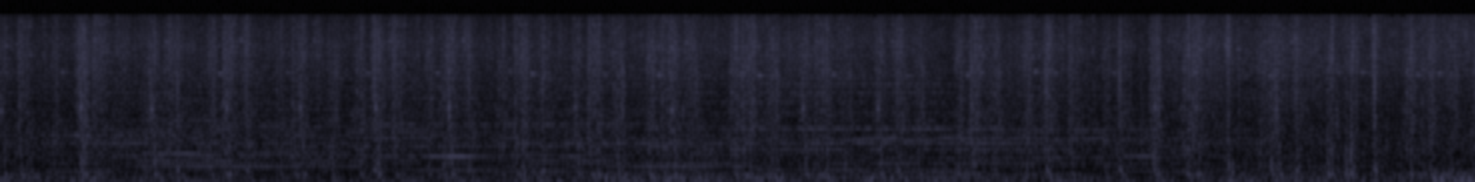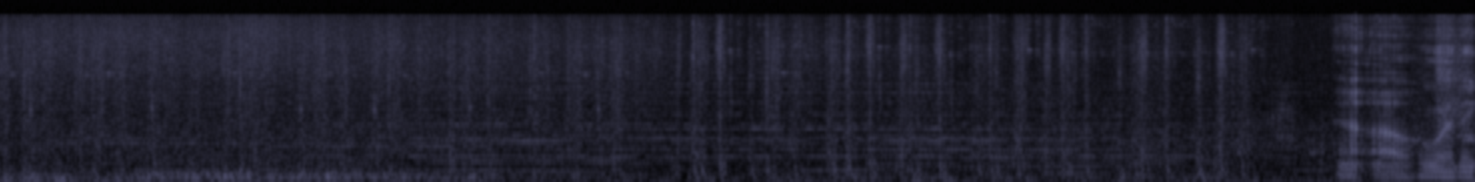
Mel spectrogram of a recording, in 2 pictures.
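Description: Horse hooves clip-clop in the video game Skyrim while riding along a twisting path, a quiet continuous rhythmic beat under game music and ambience, with a voice talking over it.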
